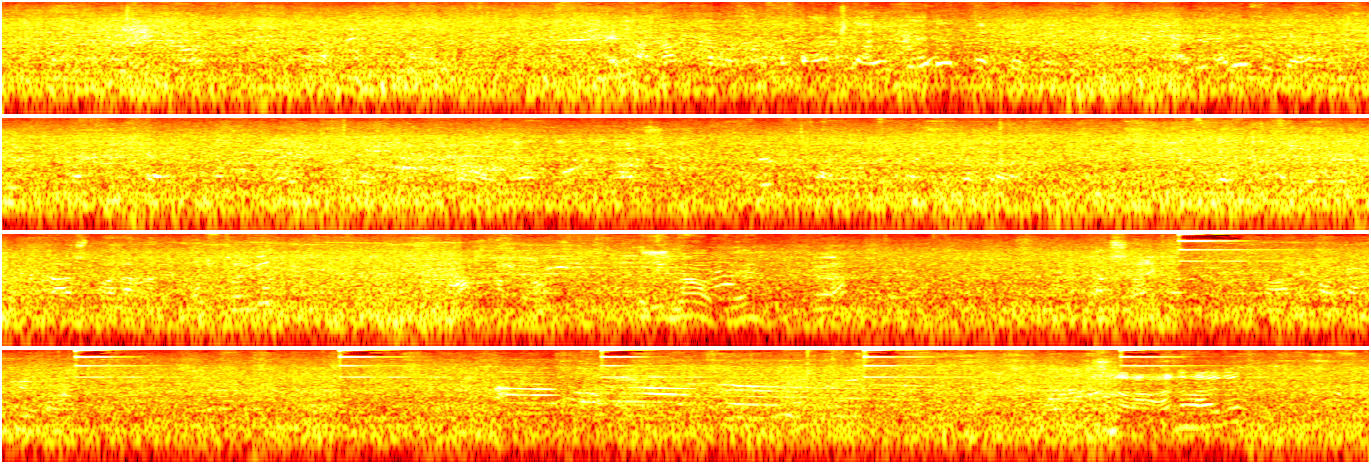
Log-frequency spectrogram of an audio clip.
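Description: A small model train hums and clatters along its track.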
